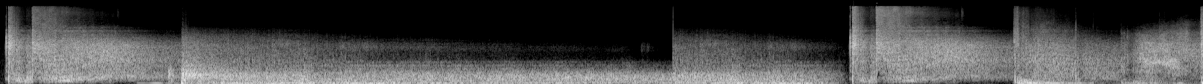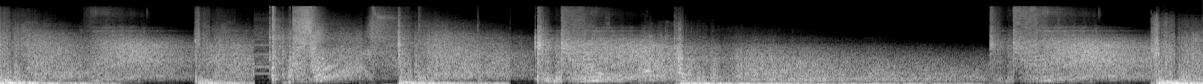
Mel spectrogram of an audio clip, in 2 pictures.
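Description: Saab NLAW anti-tank weapon firing: loud, sustained booming roars are broken by many sharp blasts and cracks, powerful and continuous throughout.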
